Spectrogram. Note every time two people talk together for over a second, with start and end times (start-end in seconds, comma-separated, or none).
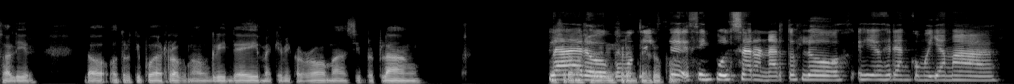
5.5-6.8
